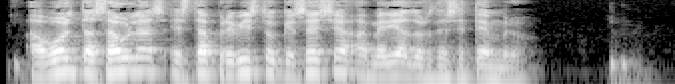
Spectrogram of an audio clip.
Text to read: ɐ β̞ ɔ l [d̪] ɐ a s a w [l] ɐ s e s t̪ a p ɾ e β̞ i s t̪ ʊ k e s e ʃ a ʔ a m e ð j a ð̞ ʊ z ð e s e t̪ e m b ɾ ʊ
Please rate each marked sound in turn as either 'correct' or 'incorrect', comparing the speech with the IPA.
incorrect, correct

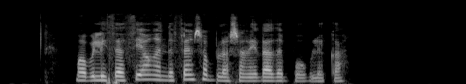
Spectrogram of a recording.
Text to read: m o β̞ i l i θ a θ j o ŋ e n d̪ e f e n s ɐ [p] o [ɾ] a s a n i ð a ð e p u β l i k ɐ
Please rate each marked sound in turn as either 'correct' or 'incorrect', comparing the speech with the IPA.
correct, incorrect

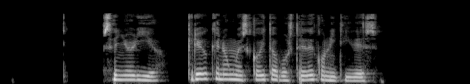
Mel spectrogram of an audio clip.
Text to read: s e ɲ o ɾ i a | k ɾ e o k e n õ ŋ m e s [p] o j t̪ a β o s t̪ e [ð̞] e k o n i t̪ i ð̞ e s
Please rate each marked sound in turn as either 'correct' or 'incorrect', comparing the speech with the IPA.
incorrect, correct

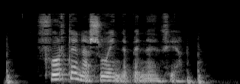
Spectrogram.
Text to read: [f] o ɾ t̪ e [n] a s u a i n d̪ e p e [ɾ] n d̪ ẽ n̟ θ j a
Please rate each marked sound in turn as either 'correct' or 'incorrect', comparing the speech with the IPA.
correct, correct, incorrect

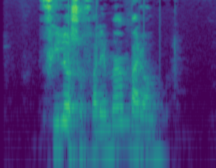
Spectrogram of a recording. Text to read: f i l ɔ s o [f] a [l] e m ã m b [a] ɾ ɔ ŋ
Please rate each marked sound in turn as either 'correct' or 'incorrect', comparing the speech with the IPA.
correct, correct, correct

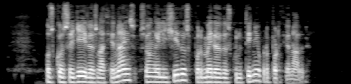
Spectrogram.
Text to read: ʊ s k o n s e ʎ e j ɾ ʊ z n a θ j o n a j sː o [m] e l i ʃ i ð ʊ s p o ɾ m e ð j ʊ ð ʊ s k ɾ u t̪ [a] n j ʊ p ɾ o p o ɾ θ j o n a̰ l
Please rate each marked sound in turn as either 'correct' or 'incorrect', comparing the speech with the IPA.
incorrect, incorrect

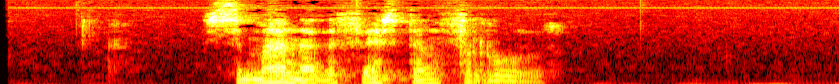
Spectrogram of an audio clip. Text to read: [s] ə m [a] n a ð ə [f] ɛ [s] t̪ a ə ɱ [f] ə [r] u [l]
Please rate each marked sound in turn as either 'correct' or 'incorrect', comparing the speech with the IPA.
correct, correct, correct, correct, correct, correct, correct

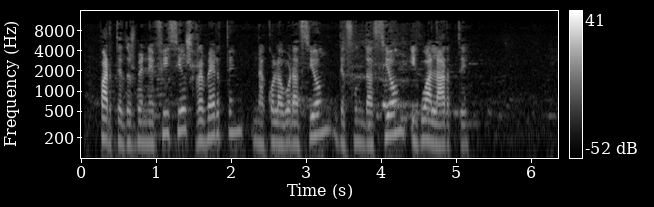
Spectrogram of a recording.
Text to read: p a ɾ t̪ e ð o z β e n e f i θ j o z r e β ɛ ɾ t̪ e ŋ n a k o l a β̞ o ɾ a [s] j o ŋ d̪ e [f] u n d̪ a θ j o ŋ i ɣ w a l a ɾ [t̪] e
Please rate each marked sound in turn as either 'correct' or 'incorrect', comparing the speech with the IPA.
incorrect, correct, correct

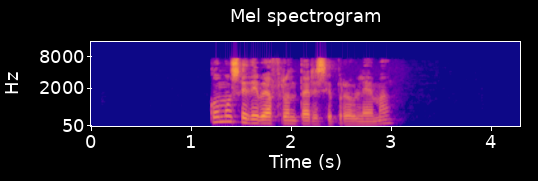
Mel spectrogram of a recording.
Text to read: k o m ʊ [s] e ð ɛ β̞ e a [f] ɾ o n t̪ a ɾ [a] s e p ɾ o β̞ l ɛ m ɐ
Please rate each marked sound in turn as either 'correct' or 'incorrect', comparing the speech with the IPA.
correct, correct, incorrect

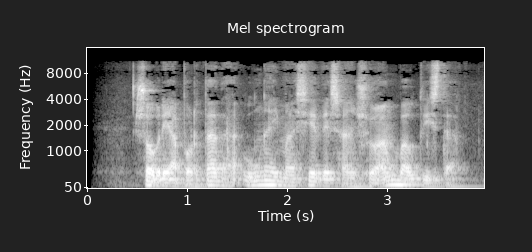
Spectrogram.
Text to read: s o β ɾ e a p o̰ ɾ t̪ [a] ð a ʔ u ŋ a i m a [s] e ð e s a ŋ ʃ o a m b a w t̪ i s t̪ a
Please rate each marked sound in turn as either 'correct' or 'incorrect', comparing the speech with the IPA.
correct, incorrect

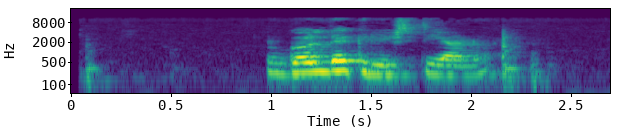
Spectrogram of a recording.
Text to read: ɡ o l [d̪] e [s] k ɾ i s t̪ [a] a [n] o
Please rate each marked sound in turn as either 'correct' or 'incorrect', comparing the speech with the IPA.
correct, incorrect, incorrect, correct

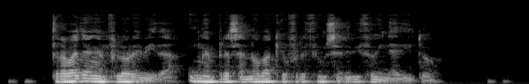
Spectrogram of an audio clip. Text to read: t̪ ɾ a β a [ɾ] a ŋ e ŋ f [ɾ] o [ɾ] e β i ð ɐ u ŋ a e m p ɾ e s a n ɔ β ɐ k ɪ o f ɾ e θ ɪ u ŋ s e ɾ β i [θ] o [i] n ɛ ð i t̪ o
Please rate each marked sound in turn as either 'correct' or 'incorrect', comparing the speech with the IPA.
incorrect, incorrect, correct, correct, correct

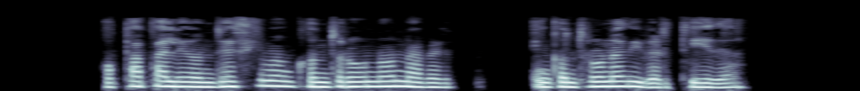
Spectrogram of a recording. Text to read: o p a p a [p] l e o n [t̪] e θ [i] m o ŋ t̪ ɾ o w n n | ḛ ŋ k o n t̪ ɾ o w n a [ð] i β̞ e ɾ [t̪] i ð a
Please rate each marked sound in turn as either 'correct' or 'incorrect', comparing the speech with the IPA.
incorrect, incorrect, correct, correct, correct

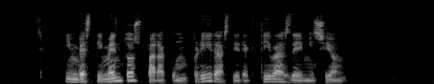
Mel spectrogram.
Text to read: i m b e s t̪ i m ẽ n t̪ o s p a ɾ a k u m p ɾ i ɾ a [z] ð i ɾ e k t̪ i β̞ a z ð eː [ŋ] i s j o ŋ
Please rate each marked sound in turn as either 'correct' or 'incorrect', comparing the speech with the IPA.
correct, incorrect

